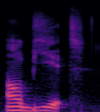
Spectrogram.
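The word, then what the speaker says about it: albeit: come from English because it does sound like you were saying three words in one like all be it maybe that's what's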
